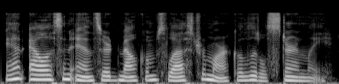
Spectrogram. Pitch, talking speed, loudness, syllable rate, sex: 190 Hz, 160 wpm, -16 LUFS, 5.3 syllables/s, female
